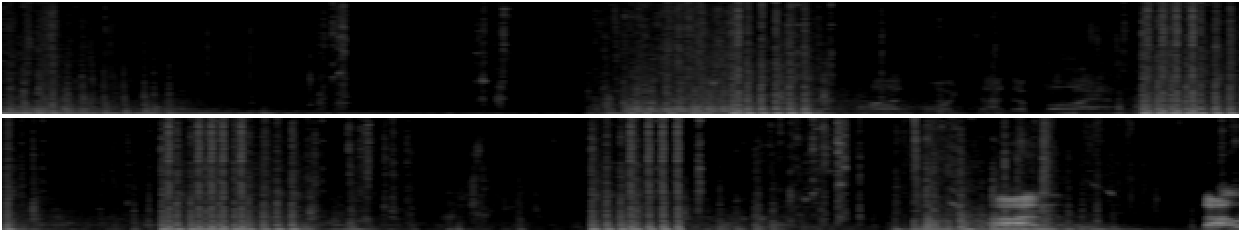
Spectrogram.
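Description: Bursts of automatic assault rifle fire in Call of Duty Vanguard on the Gavutu map, loud close-range volleys broken by short gaps, with game effects and ambient clatter between bursts.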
